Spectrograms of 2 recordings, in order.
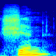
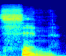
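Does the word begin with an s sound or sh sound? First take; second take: sh sound; s sound. First: The word begins with a sh sound. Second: The word begins with an s sound. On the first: The speaker calls it right. "So it's pronounced shin" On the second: The speaker calls it wrong. "not sin"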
